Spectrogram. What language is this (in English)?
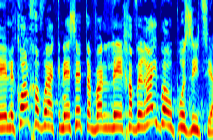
Hebrew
